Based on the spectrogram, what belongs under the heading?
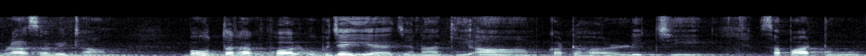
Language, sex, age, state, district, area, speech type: Maithili, female, 45-60, Bihar, Madhubani, rural, spontaneous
